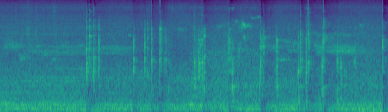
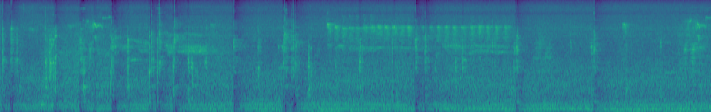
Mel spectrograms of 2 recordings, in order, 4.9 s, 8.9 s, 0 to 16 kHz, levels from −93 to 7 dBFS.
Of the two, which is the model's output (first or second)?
second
